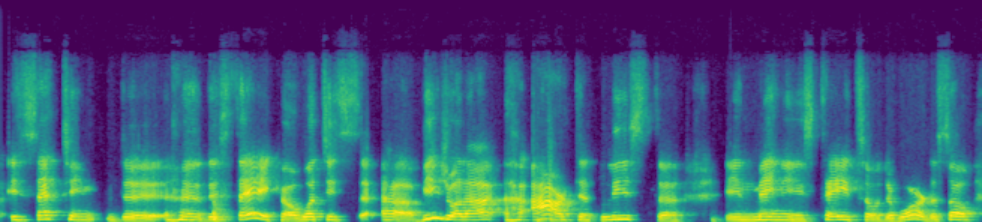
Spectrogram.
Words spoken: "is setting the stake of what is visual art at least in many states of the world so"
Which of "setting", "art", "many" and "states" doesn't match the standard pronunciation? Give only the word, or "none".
none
